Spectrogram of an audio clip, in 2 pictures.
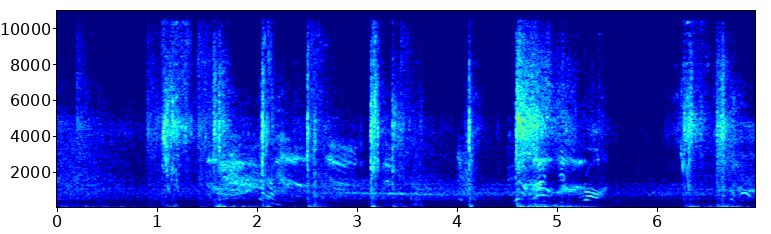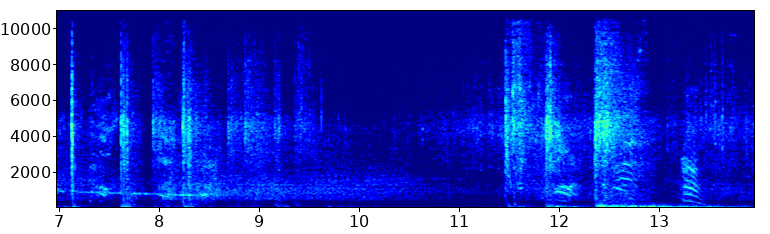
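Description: Punches and kicks land with sharp, heavy thuds.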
